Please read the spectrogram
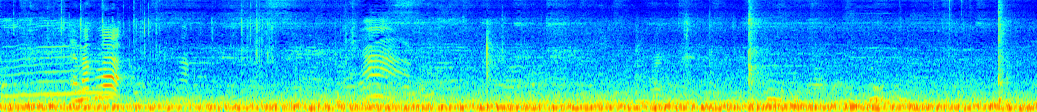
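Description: A steady low rumble of background noise, with a child's short high-pitched voice sounds, wordless and gliding in pitch, near the start and again about four seconds in.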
